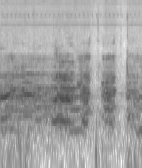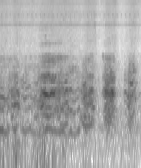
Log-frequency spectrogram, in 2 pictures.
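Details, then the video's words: Sea lions giving loud, hoarse, drawn-out calls in repeated bursts about a second long, separated by short quieter gaps. "Sea Lions/ lwy morskie"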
